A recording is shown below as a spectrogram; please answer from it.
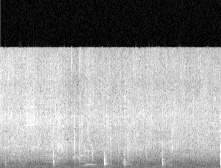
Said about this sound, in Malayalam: നമുക്കിതിലേക്ക് നമ്മൾ വേവിച്ച് വെച്ചിരിക്കുന്ന ഉരുളക്കിഴങ്ങ് ആഡ് ചെയ്യാം. ഇനി ഒന്ന് നന്നായിട്ട് ഇളക്കി മിക്സ് ചെയ്തെടുക്കുക.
